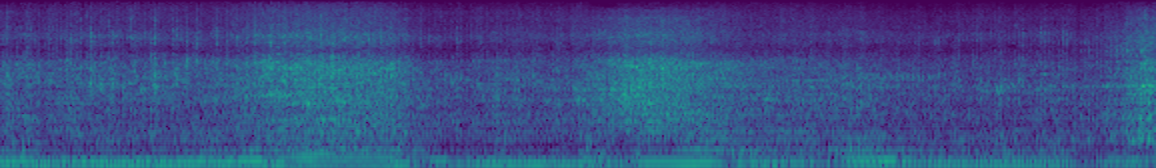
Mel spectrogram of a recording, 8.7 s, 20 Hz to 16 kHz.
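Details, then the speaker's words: 1962 Ford Falcon, Ford 200 inline six, carburetor acting up: revs up and falls back with lumpy, uneven drone stumbling between pulls; rough running, owner suspects needs tune-up, carburetor cleaning, fuel pump check. "all right y'all in that case sounds like it needs a maybe needs a tune-up or something i don't know i think the carburetor needs to be cleaned out"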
